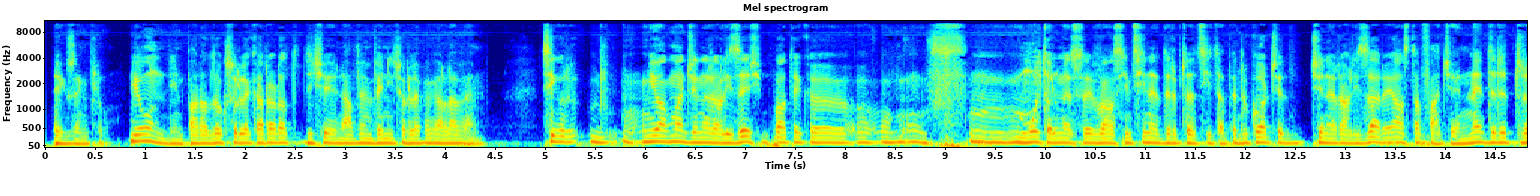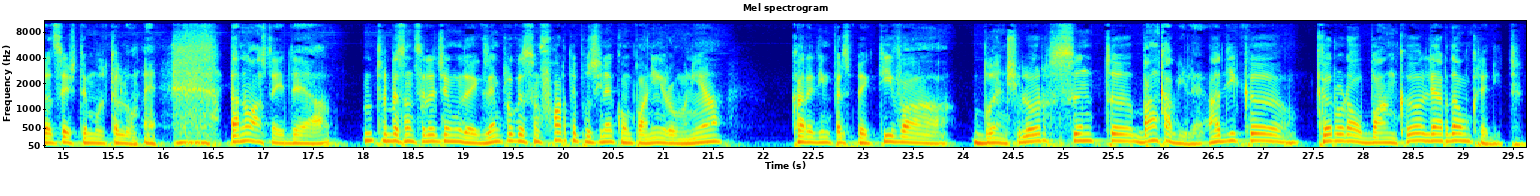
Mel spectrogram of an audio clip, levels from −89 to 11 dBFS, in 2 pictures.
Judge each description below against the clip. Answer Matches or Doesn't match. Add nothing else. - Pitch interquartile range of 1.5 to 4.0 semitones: Doesn't match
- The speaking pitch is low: Matches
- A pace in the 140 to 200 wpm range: Matches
